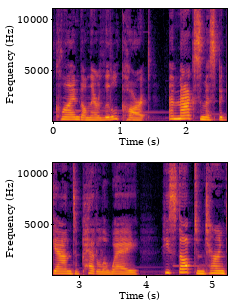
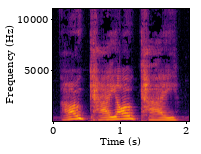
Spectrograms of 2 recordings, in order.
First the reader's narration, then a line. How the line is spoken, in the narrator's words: Barnabas sighed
